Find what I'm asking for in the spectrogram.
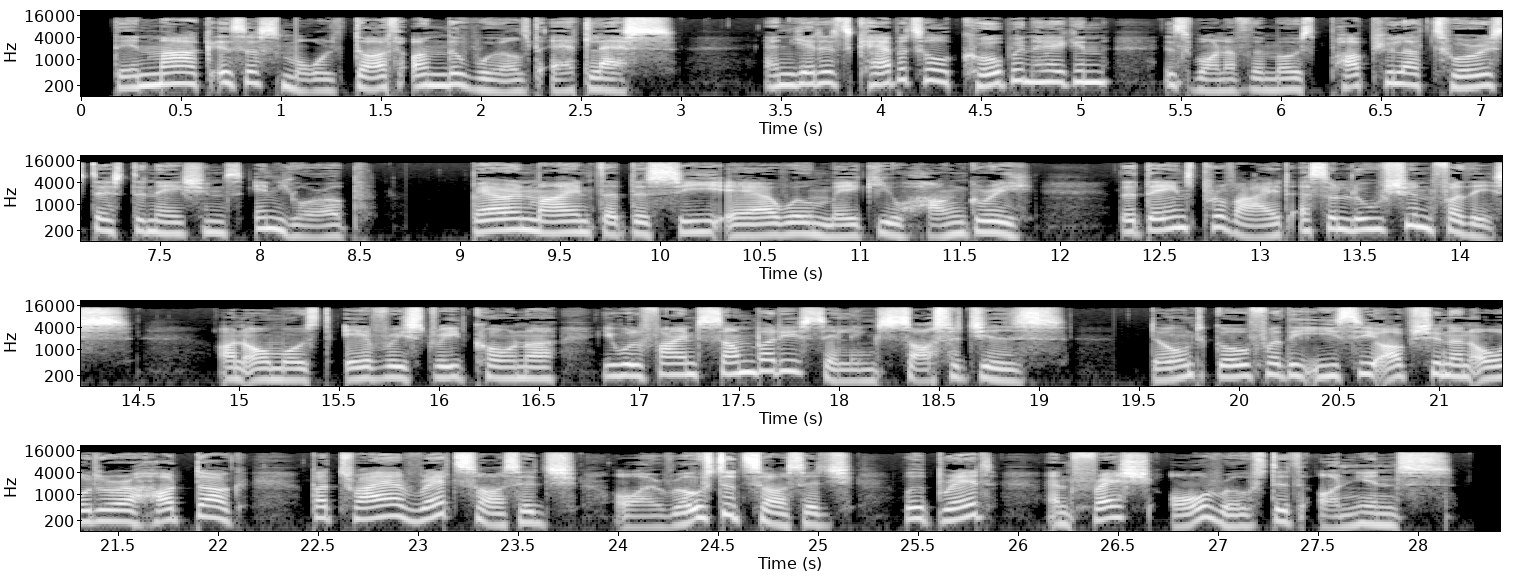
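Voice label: Danish English; Danish, Scandinavian, Male, Home Studio, 20s-30s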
